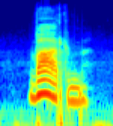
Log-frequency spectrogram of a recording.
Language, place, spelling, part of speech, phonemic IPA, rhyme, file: Swedish, Gotland, varm, adjective, /varm/, -arm, Sv-varm.ogg
- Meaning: 1. warm, (sometimes, idiomatically) hot: hot (of food) 2. warm, (sometimes, idiomatically) hot: hot (of weather) 3. warm, caring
